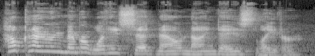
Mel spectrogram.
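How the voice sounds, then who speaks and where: A woman's voice: medium pitch, wildly swooping pitch, normal speed, gravelly, fairly bright tone, exaggerated voice. A woman voicing a young boy apprentice who answers in short, grudging replies. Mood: curt.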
